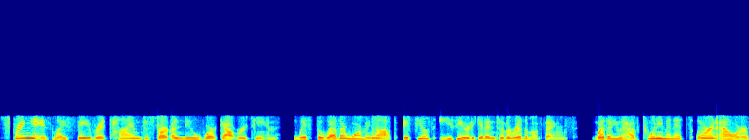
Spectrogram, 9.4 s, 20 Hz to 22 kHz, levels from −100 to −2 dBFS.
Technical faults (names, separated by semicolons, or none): Bluetooth CVSD headset codec; bit errors on a Bluetooth voice link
